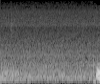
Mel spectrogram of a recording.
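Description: Quiet steady background noise with nothing distinct in it, and a voice starting to say "hey" at the very end.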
